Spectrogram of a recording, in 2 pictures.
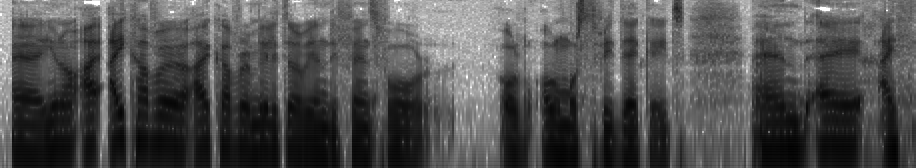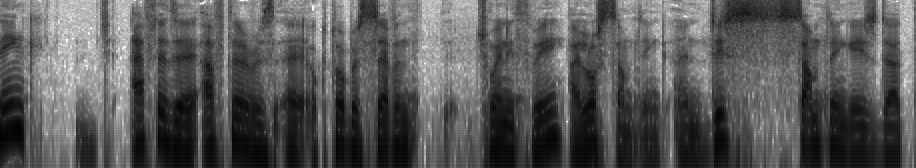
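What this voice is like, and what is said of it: Israeli-accented English. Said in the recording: “it's the Israeli accent that we all, the three of us, have. It's very nice.”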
